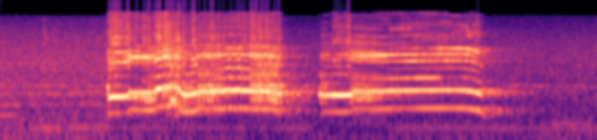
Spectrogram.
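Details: A single cock crow in two parts: a loud, wavering, nasal opening phrase, a brief break, then a long steady note falling at the end. From a compilation of Vietnamese and American Sil rooster crows, with a faint steady hum.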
